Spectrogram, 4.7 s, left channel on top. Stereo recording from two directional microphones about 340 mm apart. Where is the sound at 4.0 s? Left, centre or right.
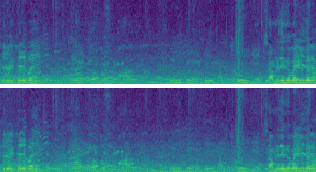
Centre.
